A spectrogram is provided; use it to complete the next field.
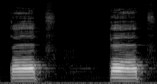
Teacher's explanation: এই যে এটা হচ্ছে আপনার তালু, ওপরে, এই যে ওপরে আমাদের তালু, গোড়ার দিকে জিহ্বার গোড়াটা ওই ওপরে ঠেকিয়ে উচ্চারণ হবে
